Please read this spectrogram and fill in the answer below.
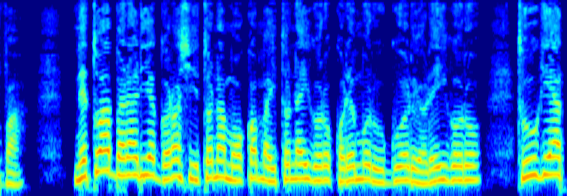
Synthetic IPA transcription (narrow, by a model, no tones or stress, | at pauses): va | netwabaɾaɾiɛɡɔɾɔɕiːtonamɔkɔmaitonaiɣoɾokoɾemoɾuːɡuoɾeɔɾeiɣoɾo | tuːɣea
